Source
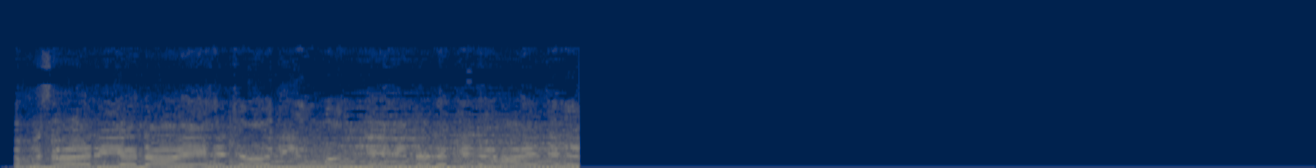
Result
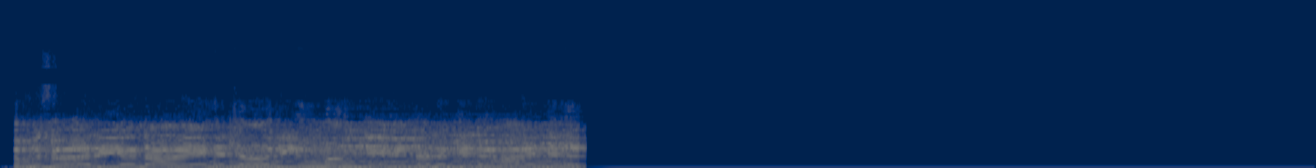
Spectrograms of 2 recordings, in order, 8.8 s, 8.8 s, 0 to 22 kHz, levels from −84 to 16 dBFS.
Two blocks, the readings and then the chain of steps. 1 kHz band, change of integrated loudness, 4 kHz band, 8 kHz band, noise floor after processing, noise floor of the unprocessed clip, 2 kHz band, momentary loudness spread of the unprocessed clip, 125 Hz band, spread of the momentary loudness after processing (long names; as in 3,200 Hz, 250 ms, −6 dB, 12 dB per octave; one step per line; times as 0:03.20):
−13.0 dB, −9.0 dB, −3.0 dB, −5.5 dB, −61 dBFS, −60 dBFS, −8.0 dB, 2 LU, −13.5 dB, 2 LU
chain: flat-topped bell 3,600 Hz +11 dB
downward compressor 6 to 1, threshold −33 dBFS, peak gain reduction 13.5 dB
double-tracking delay 46 ms −8 dB
level −4 dB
